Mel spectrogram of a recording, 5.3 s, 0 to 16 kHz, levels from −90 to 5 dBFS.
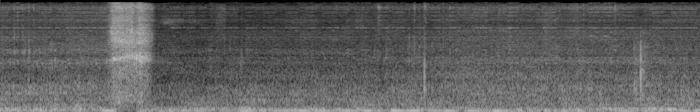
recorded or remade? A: remade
